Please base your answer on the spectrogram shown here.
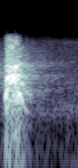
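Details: Single short, forceful bark from Flint, a West Siberian Laika asking for an orange toy while a Shiba Inu, Conker, plays around; the bark fades quickly into a quiet room.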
